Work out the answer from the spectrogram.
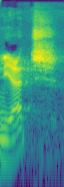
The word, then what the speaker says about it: Giertz: I am very excited to introduce you to Simone Giertz. Her name's spelled differently, but that's how you pronounce it.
